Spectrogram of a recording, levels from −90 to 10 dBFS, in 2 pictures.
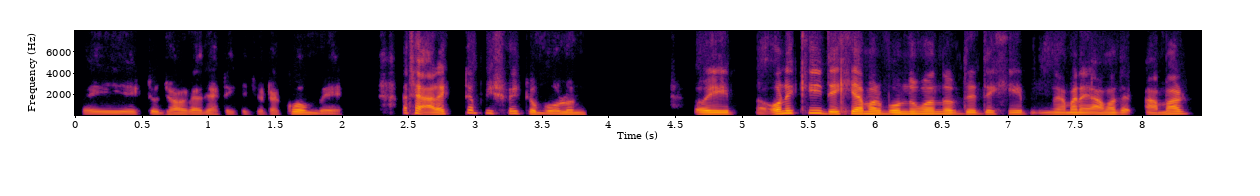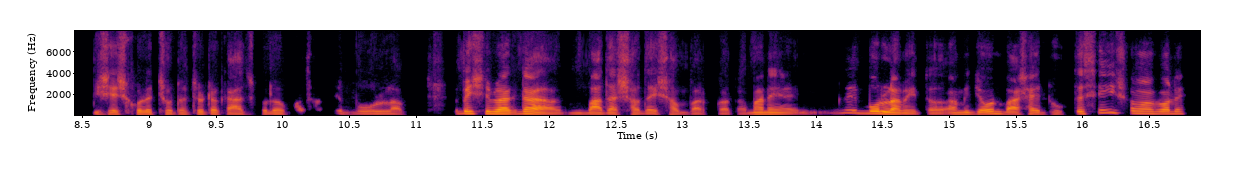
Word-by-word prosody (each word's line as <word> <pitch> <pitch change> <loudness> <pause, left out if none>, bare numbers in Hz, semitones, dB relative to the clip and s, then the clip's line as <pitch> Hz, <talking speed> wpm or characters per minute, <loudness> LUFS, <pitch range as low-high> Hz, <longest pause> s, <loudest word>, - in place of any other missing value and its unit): এই 130 - -3 0.2
একটু 125 - -8
ঝগড়াঝাটি 125 -1 -3
কিছুটা 120 0 -10
কমবে। 135 - +2 0.5
আচ্ছা, - - +4
আরেকটা 175 +10 +2
বিষয় 205 -1 -3
একটু - - +1
বলুন? 120 +4 +1 0.9
ঐ - - +6 0.6
অনেকেই 230 +3 +4
দেখি, 180 +3 +4
আমার 175 -1 +6
বন্ধু-বান্ধবদের 165 -1 +4
দেখি, 150 +1 -4 0.3
না 145 - 0
মানে 140 -2 +4
আমাদের, 145 +2 +1 0.2
আমার 165 +5 +4 0.3
বিশেষ 140 +4 -3
করে 140 -2 -1
ছোট, 120 - -7
ছোট 135 - -5
কাজগুলোর 110 +2 -5
কথা - - -16
যে - - -12 0.2
বললাম। 95 0 -6 0.5
বেশিরভাগ 185 -2 +4
না 175 - +7 0.4
বাজার-সদাই 115 -3 -2
সম্পর্কতা। 100 0 -9
মানে, 145 -1 0 0.6
এই - - -7
বললামই 125 - +4
তো, 100 - -6
আমি 140 +4 -4
যখন 180 +3 +1
বাসায় 150 +5 -1
ঢুকতেছি 150 - -7
এই 270 - -6
সময় 200 -4 -2
বলে, 185 0 -1
145 Hz, 155 wpm, -21 LUFS, 120-175 Hz, 0.9 s, না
